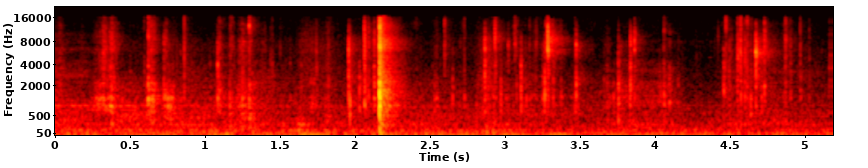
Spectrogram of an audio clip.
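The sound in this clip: Plastic foil wrapping being torn open on a package: irregular crinkling and crackling throughout, with one sharp, loud rip near the middle and quieter rustles after it.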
